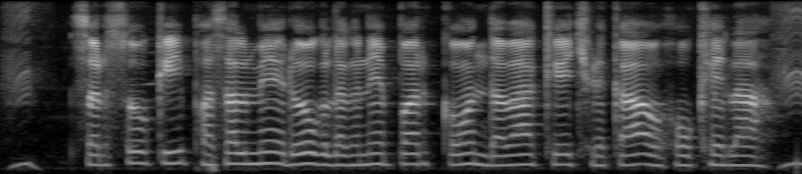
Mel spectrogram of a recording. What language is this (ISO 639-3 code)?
bho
